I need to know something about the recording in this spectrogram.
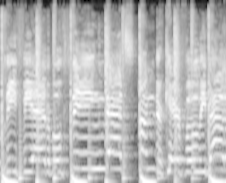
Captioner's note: none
